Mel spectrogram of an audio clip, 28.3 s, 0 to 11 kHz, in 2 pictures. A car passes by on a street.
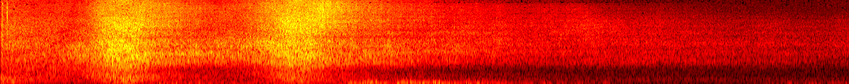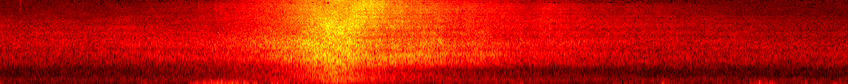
0.9s 9.0s, 17.3s 22.3s

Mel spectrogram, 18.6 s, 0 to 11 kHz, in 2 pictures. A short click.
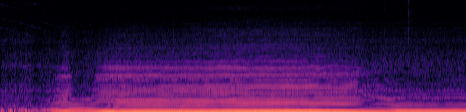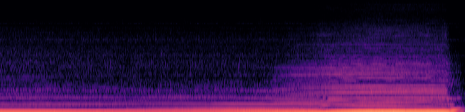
3.4s 3.6s, 8.1s 8.3s

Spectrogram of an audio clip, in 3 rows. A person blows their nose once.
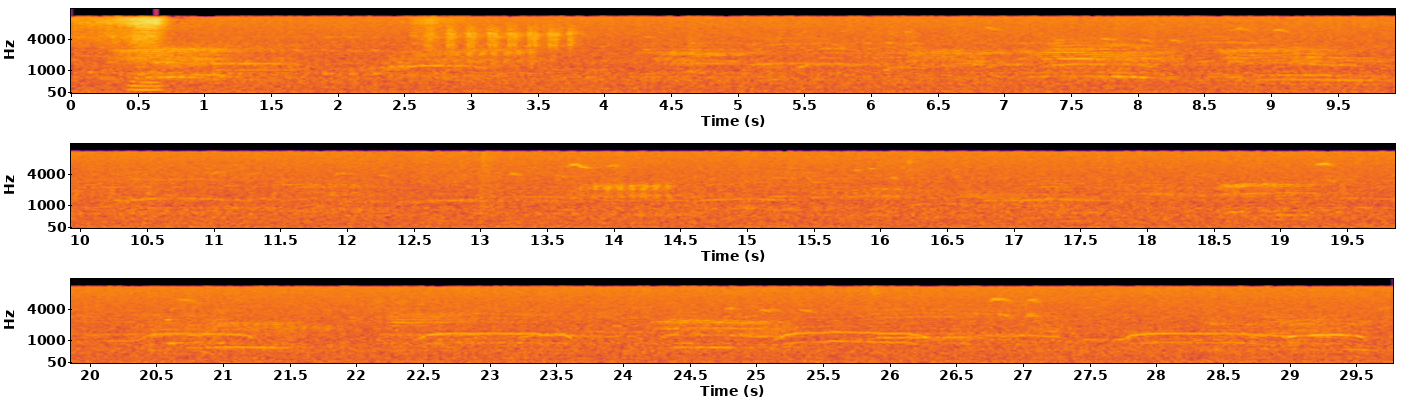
0.3s 0.9s

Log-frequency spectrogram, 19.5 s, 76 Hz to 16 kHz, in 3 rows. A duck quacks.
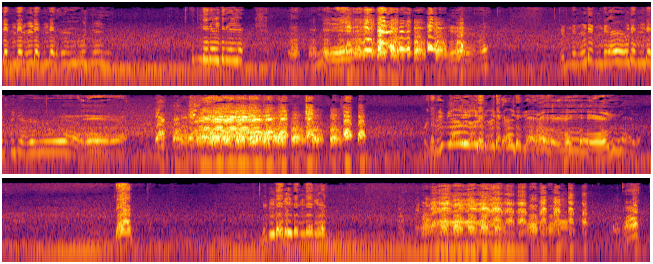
3.2s 5.2s, 8.1s 10.6s, 16.9s 19.5s

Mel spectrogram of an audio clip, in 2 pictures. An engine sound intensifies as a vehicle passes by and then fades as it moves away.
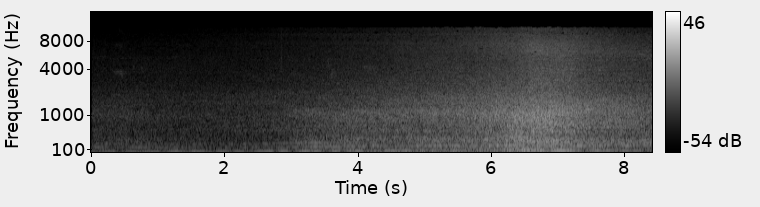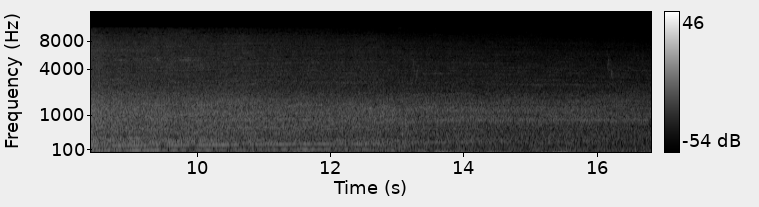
2.5s 13.6s

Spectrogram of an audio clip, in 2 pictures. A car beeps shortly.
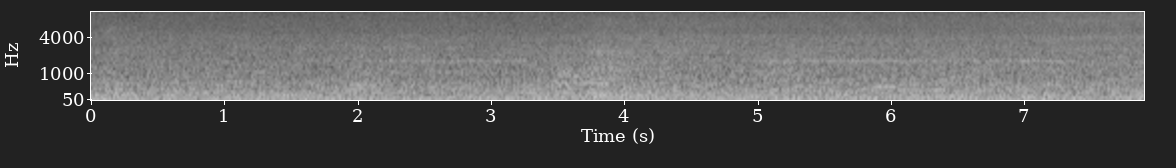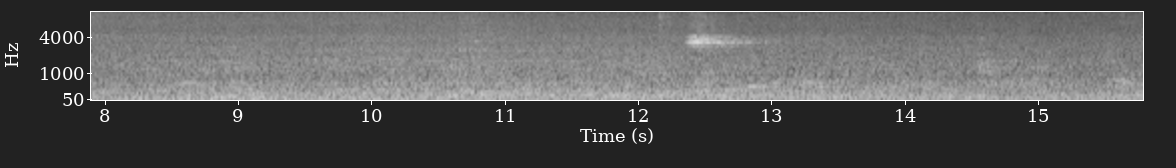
12.3s 13.4s

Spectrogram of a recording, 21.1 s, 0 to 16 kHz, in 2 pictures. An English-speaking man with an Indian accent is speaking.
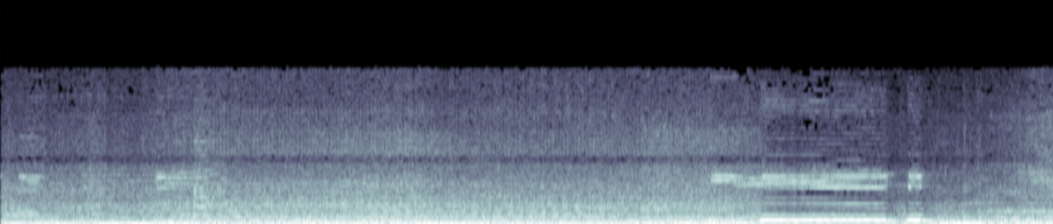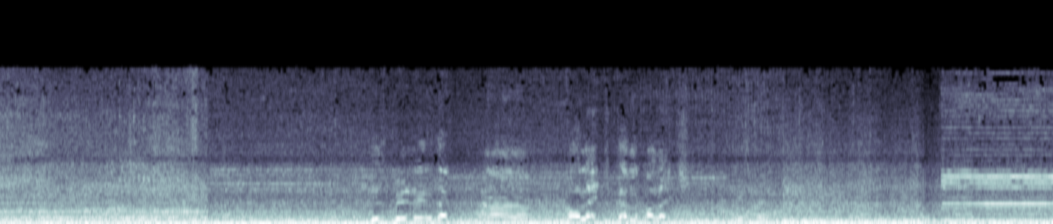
14.0s 18.7s

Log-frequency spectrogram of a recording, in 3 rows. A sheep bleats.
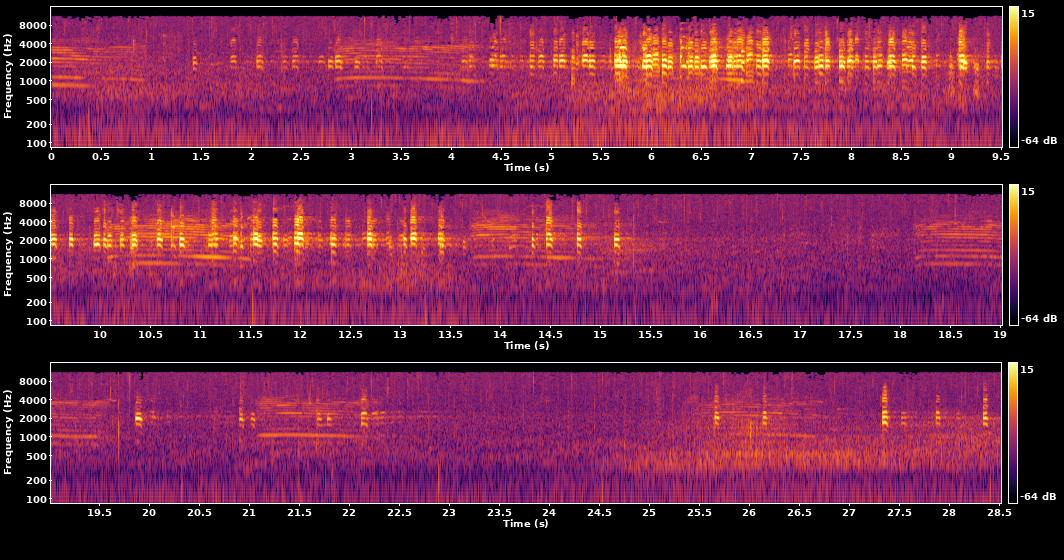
0.0s 1.1s, 2.9s 4.4s, 6.1s 7.2s, 9.9s 11.5s, 13.6s 15.0s, 18.2s 19.6s, 20.9s 22.3s, 25.3s 27.0s

